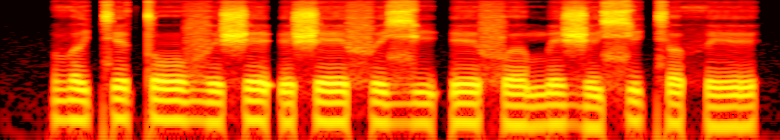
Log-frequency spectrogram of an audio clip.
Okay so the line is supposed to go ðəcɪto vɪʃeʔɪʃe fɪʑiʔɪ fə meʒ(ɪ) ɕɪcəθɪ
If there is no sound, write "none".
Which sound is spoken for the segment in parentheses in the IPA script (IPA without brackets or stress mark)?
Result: ɪ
